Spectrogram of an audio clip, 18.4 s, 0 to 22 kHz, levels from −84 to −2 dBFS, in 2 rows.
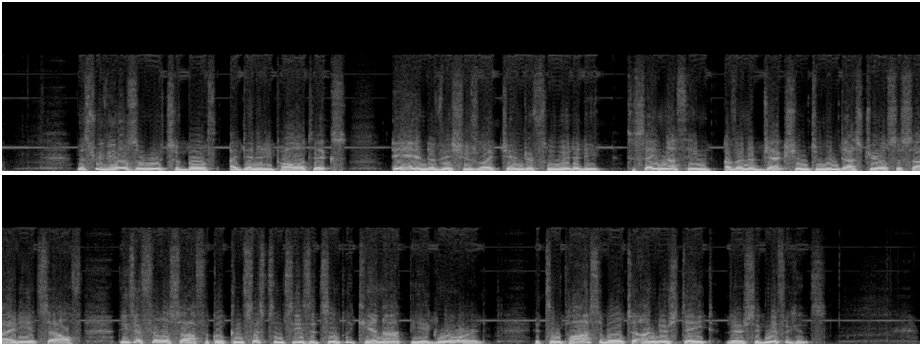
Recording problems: distortion; heavy; 6 dB below the speech

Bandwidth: 15 kHz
